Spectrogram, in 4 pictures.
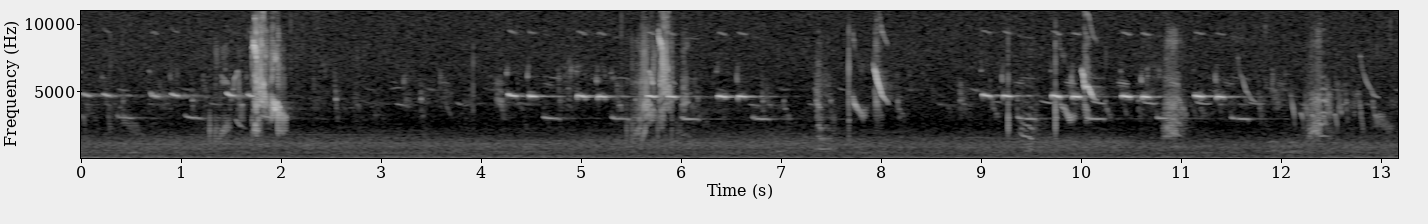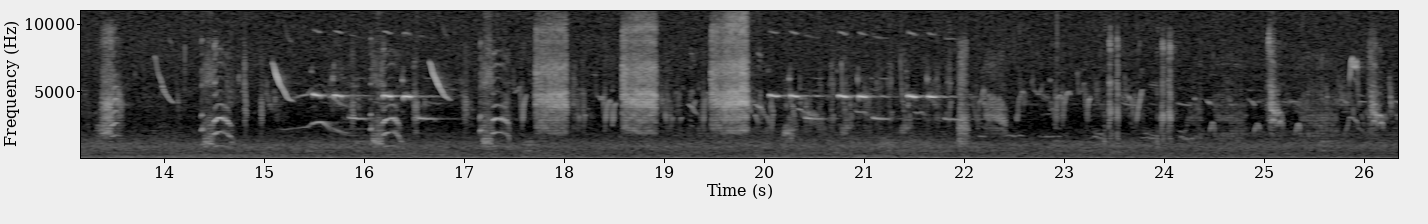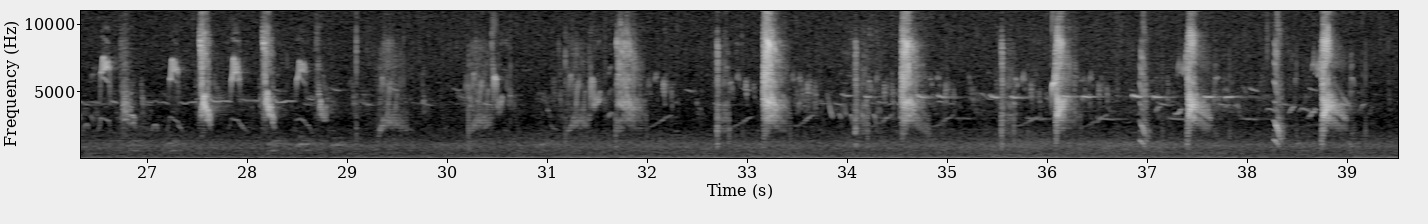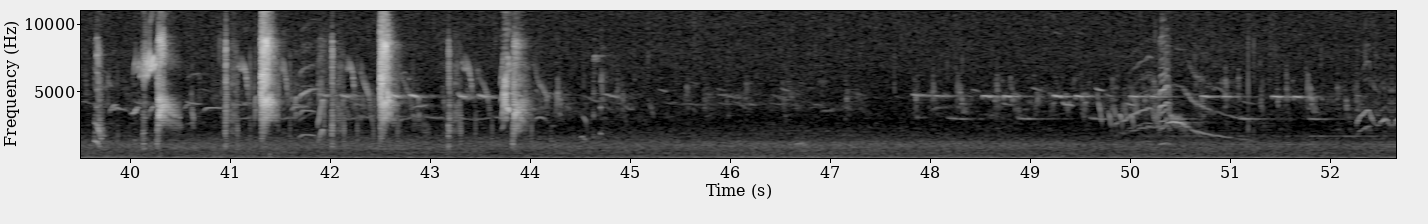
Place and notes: парк Изумрудный, Барнаул, Алтайский край, Россия - song of starling 09-04-2019
Starling sings, some other birds in the background, distant traffic sounds. Emerald park (парк "Изумрудный"), Barnaul.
